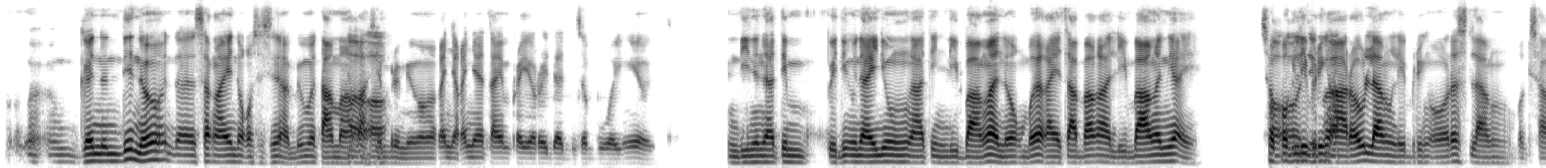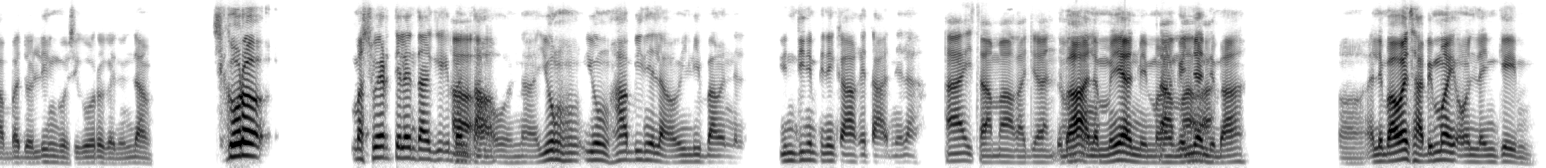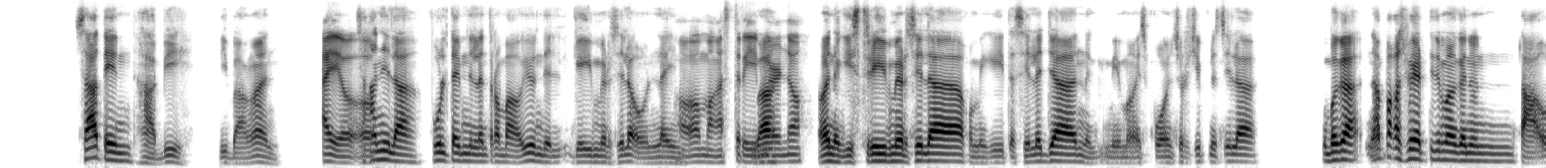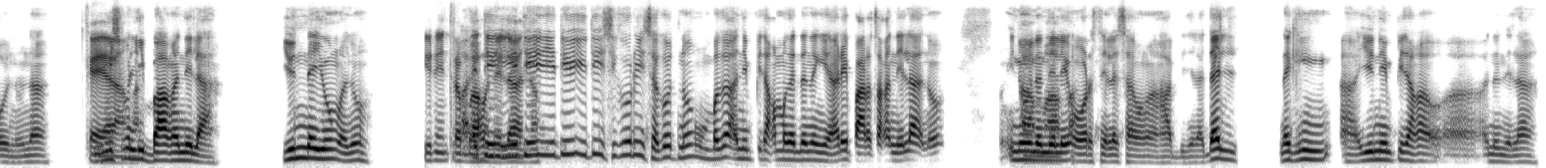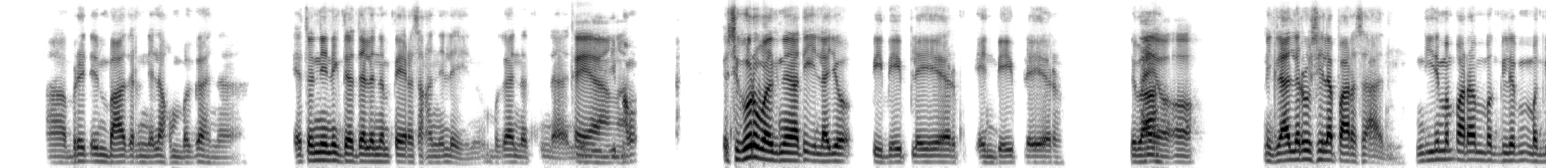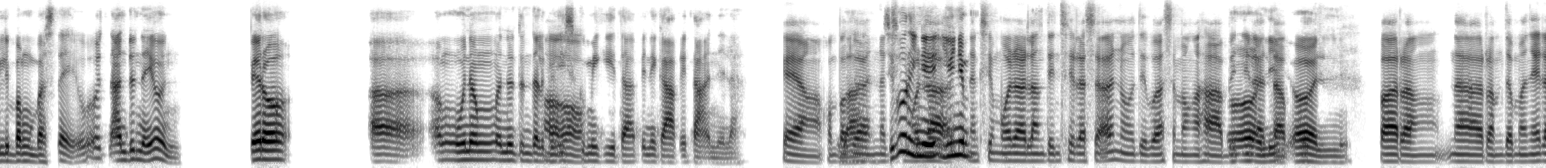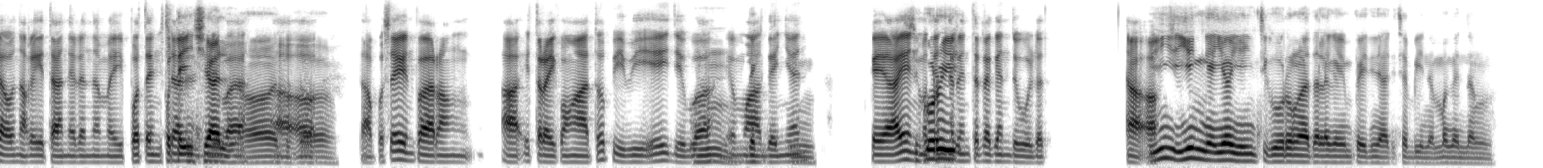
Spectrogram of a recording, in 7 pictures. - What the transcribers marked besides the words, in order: none
- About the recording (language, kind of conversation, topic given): Filipino, unstructured, Paano mo ginagamit ang libangan mo para mas maging masaya?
